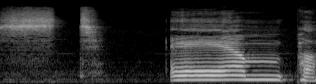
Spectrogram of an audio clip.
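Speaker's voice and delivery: very slow stamp, st and amp separated. Sounding out a word for listeners, in slow motion. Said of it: "I'll say it in slow motion".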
